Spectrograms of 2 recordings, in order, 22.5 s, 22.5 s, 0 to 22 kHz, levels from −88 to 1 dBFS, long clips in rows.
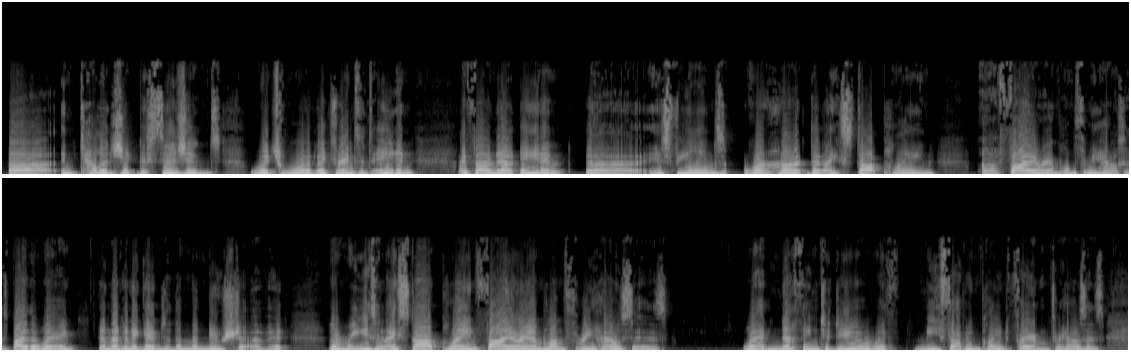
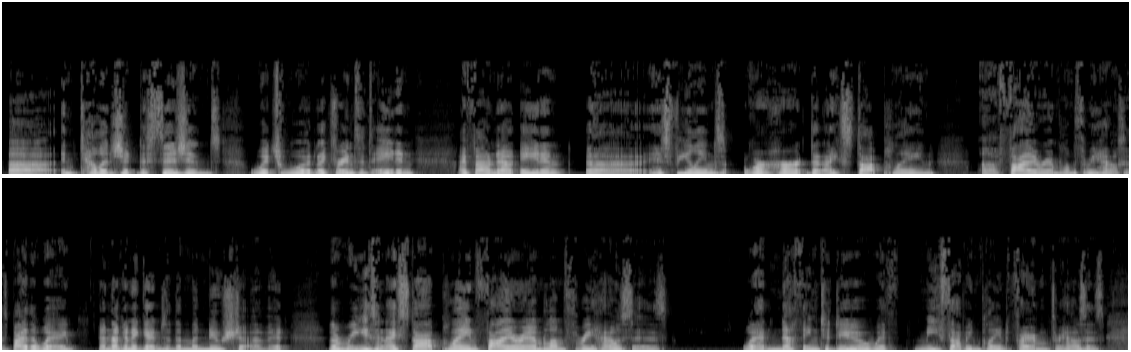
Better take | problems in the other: second | distortion; slight; 10 dB below the speech

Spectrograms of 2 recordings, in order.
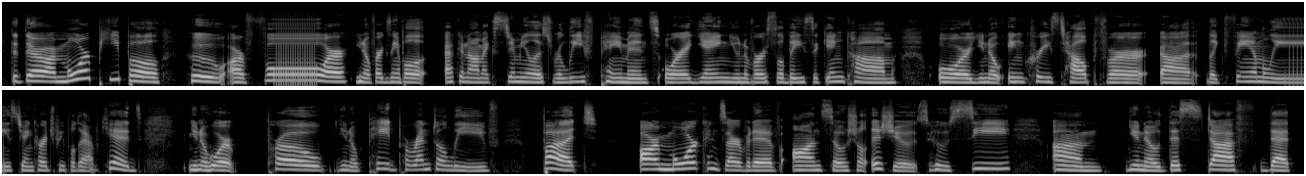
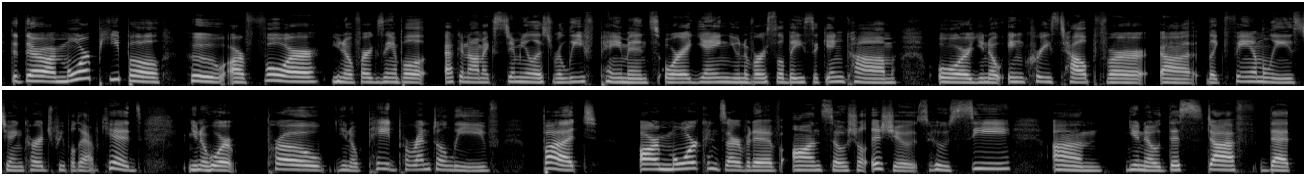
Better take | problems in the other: second | audio freezing; at 2.5 s and at 13 s

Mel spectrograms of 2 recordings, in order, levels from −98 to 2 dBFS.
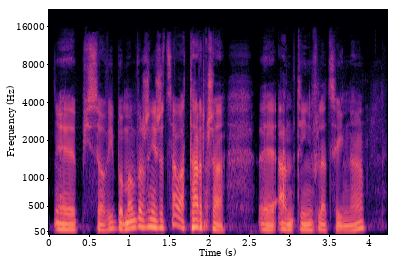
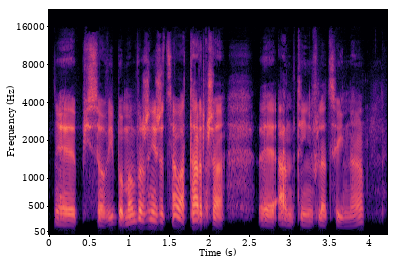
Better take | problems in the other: first | thin; very; fading below 300 Hz

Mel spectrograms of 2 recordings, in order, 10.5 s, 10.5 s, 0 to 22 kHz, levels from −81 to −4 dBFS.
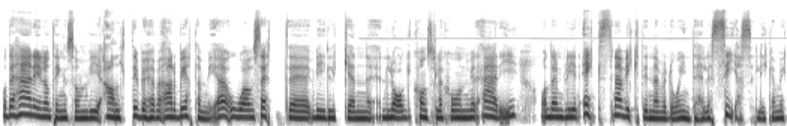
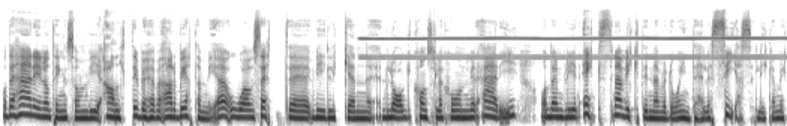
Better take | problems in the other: first | high-pitched whine; loud; from 5 s on; 7 kHz, 8 dB below the speech; faint in the first

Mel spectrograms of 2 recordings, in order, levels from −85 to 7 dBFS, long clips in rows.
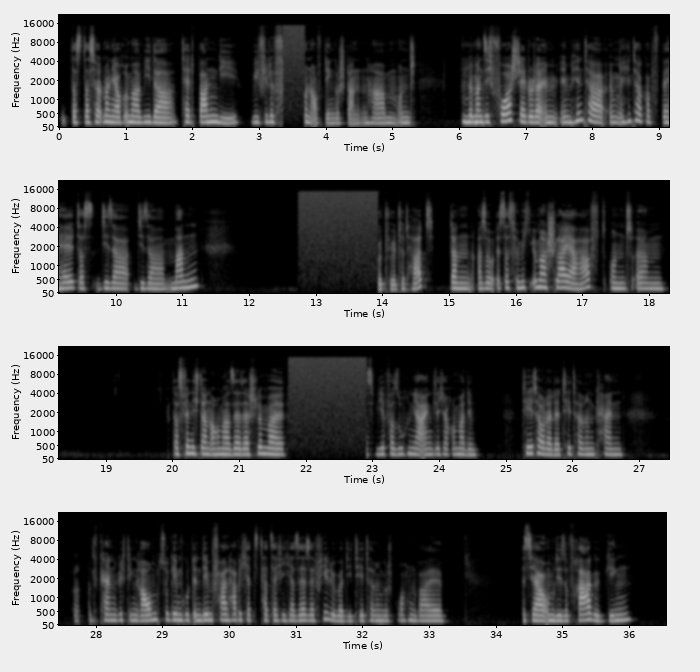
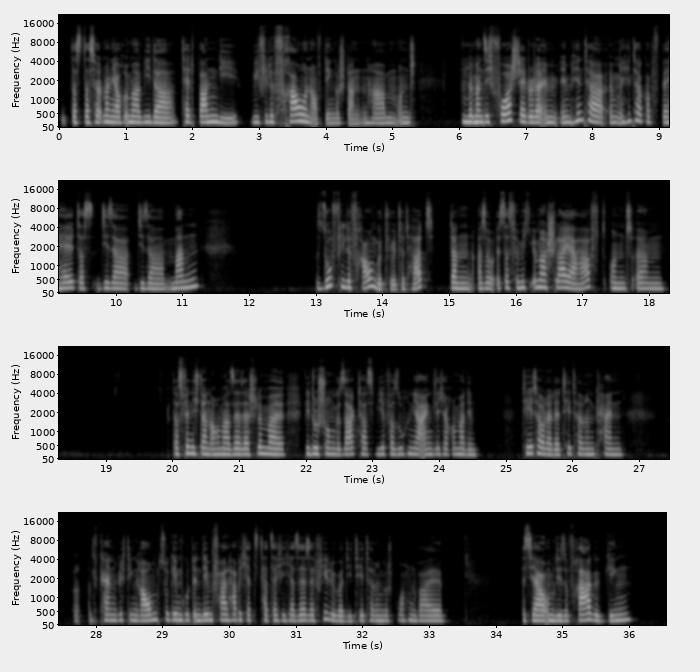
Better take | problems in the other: second | audio cutting out; filled with static; at 3.5 s, at 13 s for 1 s and at 22 s for 1 s

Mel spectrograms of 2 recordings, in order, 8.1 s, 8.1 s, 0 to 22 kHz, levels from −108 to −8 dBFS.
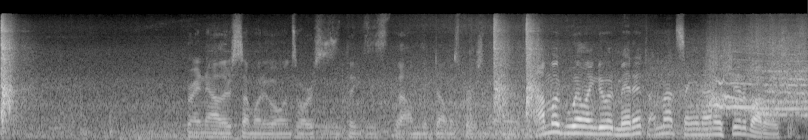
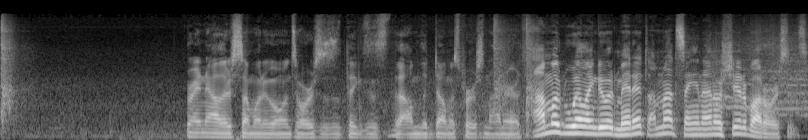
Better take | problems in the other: second | traffic noise; loud; throughout; 2 dB below the speech; faint in the second

